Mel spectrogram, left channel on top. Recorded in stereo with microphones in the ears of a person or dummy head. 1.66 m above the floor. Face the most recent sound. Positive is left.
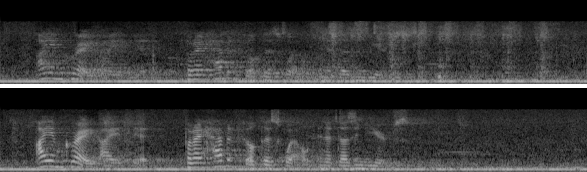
turn(degrees=-50)  # may be behind; listen again after turning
